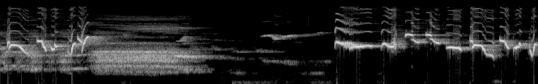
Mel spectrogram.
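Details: Loudly singing oriental magpie-robin, used as a lure to set other magpie-robins singing: a burst of sharp whistles over a harsh raspy note, a near-silent gap with a faint thin whistle, then rapid loud sweeping whistles.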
